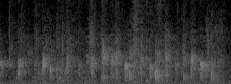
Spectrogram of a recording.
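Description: Scattered hand-clapping from a small audience: a quick irregular patter of claps following the end of a talk.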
